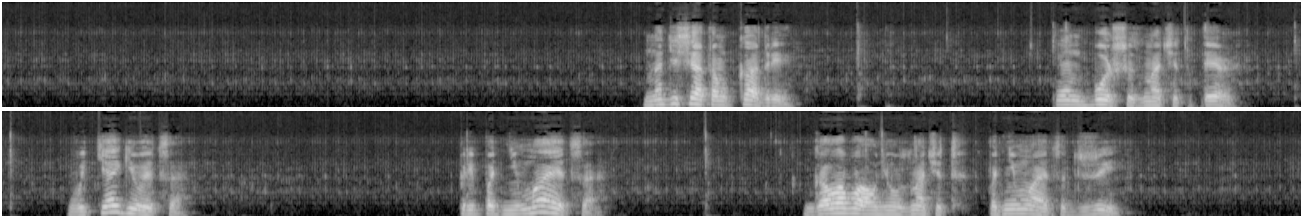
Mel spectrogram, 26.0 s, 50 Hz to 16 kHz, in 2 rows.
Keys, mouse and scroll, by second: 10.6 click, 12.1 r, 17.7 click, 18.2-20.4 drag, 21.8 click, 23.5 g.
